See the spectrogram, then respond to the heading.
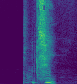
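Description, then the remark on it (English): A single sneeze with a short intake of breath and then a sharp, noisy burst that cuts off quickly, followed by silence. “Oh, Bless you.”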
